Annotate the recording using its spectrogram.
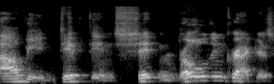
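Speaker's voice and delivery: terrible put-on Kentucky accent. Quoting a saying of Kentucky friends: terrible Kentucky accent. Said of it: "a probably terrible accent and stereotype".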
